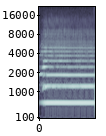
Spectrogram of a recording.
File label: Penny Whistle; Winds; E-MU Producer Series Vol. 7 – Old World Instruments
